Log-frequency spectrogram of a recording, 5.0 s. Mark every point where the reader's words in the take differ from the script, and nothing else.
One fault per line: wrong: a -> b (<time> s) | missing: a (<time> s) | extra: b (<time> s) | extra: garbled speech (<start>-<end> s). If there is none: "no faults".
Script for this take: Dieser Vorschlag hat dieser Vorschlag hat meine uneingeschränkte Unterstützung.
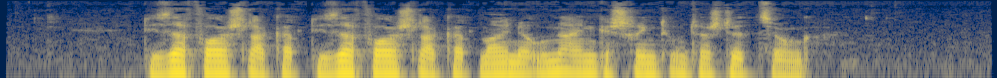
no faults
